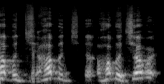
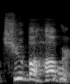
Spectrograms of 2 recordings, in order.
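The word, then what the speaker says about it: Chuba Hubbard: Him and Hubba Chubb. Chuba. When you say it wrong, I say it wrong. Chuba Hubbert. Chuba Hubard.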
